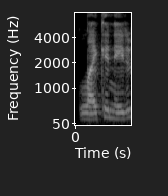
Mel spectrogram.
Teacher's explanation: I hear this T as a D because again it's a T coming between two vowel sounds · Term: flap T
